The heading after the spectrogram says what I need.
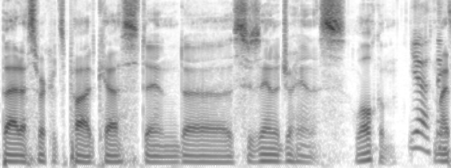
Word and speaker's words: Suzannah Johannes: Of Badass Records podcast and uh Susanna Johannis. Welcome. Yeah. Am I pronouncing it right?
